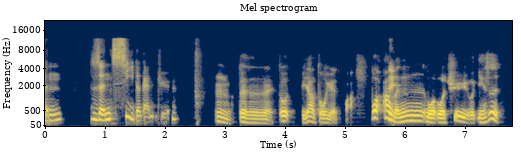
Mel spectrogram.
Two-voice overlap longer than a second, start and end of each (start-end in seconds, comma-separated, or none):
none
